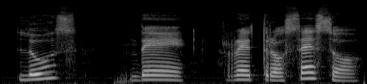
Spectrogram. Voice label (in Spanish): "luz de retroceso", Spanish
